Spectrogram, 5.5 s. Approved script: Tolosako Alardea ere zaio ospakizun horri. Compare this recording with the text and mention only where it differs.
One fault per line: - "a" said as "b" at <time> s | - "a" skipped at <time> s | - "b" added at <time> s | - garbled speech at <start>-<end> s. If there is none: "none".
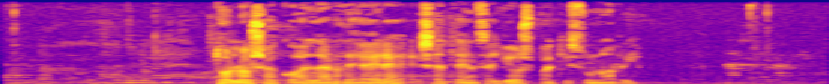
- "esaten" added at 2.8 s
